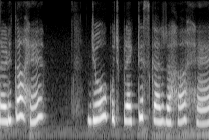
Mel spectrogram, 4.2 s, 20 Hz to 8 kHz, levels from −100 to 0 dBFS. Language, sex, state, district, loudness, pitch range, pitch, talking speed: Hindi, female, Uttar Pradesh, Lalitpur, -15 LUFS, 300-370 Hz, 320 Hz, 115 wpm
